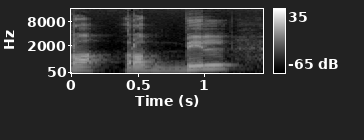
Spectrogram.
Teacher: raw here has a Fattah so it's a heavy letter that you have to say it with filling your mouth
